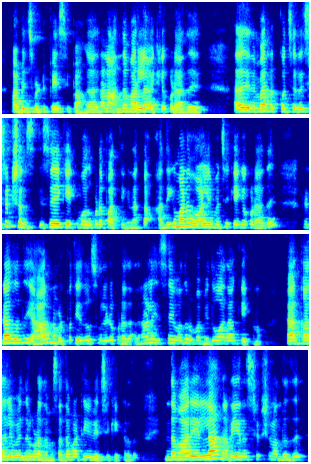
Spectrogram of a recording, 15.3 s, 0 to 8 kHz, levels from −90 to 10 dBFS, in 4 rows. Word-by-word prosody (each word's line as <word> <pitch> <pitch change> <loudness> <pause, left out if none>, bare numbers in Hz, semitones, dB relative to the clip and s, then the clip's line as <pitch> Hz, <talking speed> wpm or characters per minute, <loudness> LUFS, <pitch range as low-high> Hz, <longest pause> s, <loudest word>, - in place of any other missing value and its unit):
அப்டின்னு 200 +1 +2
சொல்ட்டு 185 -1 -5
பேசிப்பாங்க. 175 -4 -4
அதனால 210 +3 0
அந்த 220 +3 0
மாரிலாம் 210 0 +5
வைக்கக்கூடாது. 175 -3 -1 0.5
அதாவது 235 +3 +7
இந்த 210 -1 -4
மாரி 240 -1 +2
கொஞ்சம் 215 0 -2
ரெஸ்ட்ரிக்க்ஷன்ஸ் 245 -1 -1
இசையை 240 +3 +6
கேக்கும்போது 220 -2 -1
கூட 230 - 0
பாத்தீங்கனாக்கா. 185 -1 -6 0.2
அதிகமான 255 +5 +3
வால்யூம் 230 -1 +2
வச்சு 240 +4 -8
கேக்கக்கூடாது. 205 -5 -4 0.4
2வது 255 +3 +6
வந்து 255 0 -2
யாரும் 250 +8 +2
நம்மள 195 -7 -5
பத்தி 230 0 -2
எதுவும் 235 +1 -4
சொல்லிடக்கூடாது. 205 -4 -6
அதனால 235 +6 -3
இசை 240 +1 -3
வந்து 240 +3 -3
ரொம்ப 215 -2 -9
மெதுவா 220 +3 -2
தான் 210 0 -11
கேக்கணும். 170 0 -11 0.3
யார் 205 +1 +4
காதுலயும் 215 +1 +2
விழுந்துரக்கூடாது, 210 -3 -1
நம்ம 175 0 -7
சத்தமா 200 +3 -3
டிவி 205 -1 -3
வச்சு 185 +1 -6
கேக்கிறது. 170 0 -14 0.4
இந்த 225 +3 +1
மாரியெல்லாம் 225 +6 +7
நெறையா 220 +2 +1
ரெஸ்ட்ரிக்க்ஷன் 215 0 -10
வந்தது. 190 +1 -6
210 Hz, 185 wpm, -24 LUFS, 190-230 Hz, 0.5 s, அதாவது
